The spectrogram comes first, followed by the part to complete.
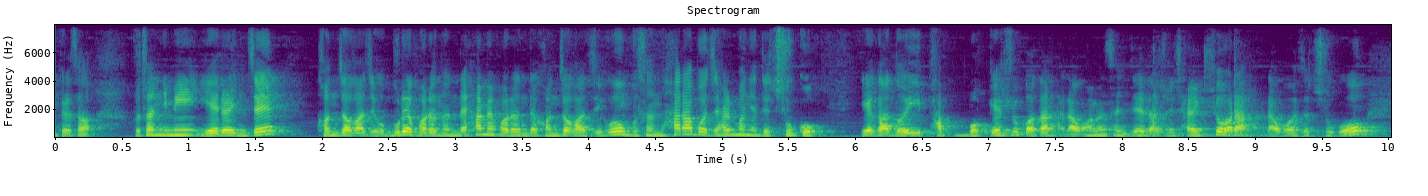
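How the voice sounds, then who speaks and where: A man's voice: fairly high pitch, muffled recording. A man in his forties giving a classroom literature lecture, chatty, acting out quotes in changed voices. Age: 40s. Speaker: Korean literature teacher.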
